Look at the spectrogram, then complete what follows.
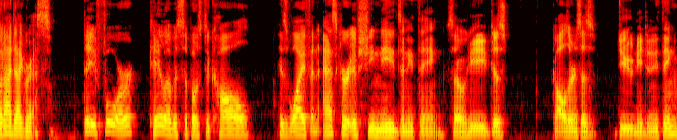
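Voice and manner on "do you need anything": robotic, mechanical, machine-like delivery. Retelling a movie scene where Caleb calls his wife: robotic voice as Caleb. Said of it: "very robotically".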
